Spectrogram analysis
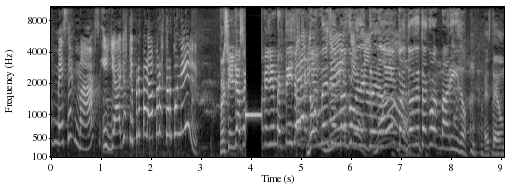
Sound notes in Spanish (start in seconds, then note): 3.8 Bip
